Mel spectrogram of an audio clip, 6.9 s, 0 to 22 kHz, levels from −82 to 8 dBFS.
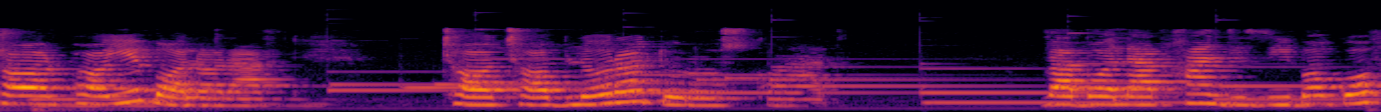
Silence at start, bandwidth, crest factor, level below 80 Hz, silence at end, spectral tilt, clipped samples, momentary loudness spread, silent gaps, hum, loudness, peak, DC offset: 0 s; 11.5 kHz; 16 dB; -68 dBFS; 0 s; -3 dB/octave; under 0.1%; 18 LU; none; none; -21 LUFS; -4 dBFS; under 0.1%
